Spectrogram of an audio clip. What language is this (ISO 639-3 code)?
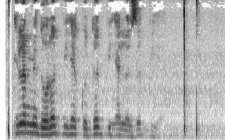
urd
